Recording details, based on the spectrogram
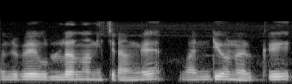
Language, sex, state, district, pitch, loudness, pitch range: Tamil, male, Tamil Nadu, Nilgiris, 120 Hz, -18 LUFS, 115-120 Hz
